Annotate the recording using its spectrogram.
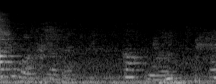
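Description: Faint voices in the background over a low, steady hum, with no clear sound from the pan or spatula.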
